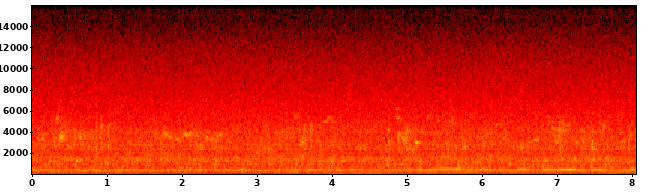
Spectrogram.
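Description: Scattered short, high chirps and calls from small garden birds over a faint steady background hiss. A faint low tone comes and goes in the second half.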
